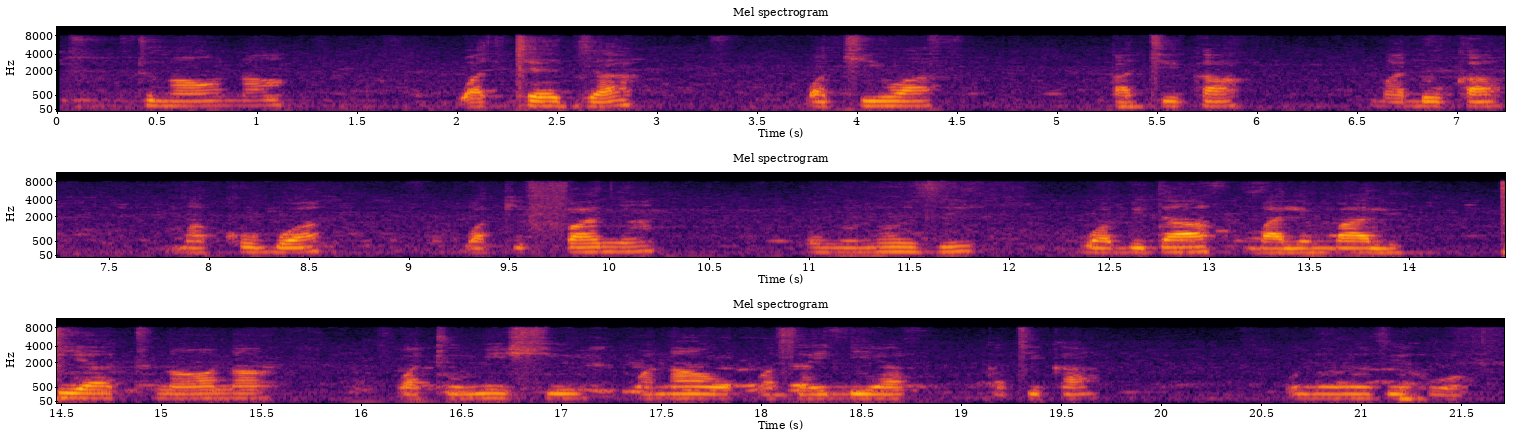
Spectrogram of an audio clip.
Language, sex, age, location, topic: Swahili, male, 25-35, Nairobi, finance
